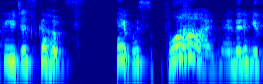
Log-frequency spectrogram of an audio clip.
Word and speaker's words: Juan: Cuz when they were filming this episode, he pronounced it correctly like a Mexican accent is it's Juan, right? It's like an H W sound instead of just saying Juan.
